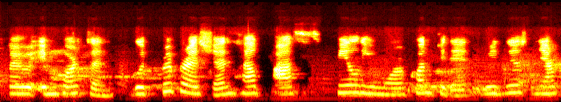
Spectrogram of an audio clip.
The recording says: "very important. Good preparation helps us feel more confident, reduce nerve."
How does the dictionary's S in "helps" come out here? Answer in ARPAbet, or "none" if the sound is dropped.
none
